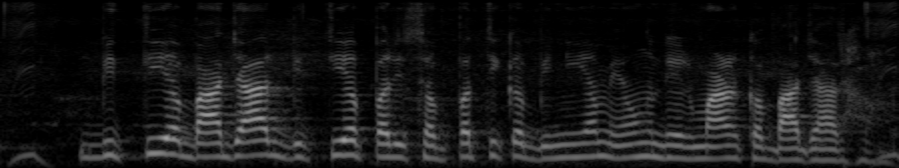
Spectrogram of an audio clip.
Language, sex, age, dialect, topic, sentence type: Bhojpuri, female, 60-100, Western, banking, statement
